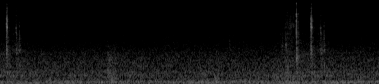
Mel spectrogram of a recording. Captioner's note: none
